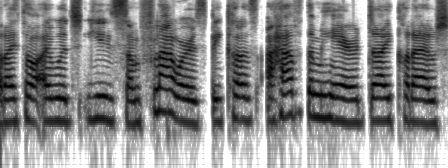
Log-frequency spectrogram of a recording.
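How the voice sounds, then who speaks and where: In an Irish accent, a woman speaks at a medium pitch and a fairly slow pace. Her intonation is monotone and flat, the sound dry and close with no echo. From Ireland. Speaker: card-making crafter. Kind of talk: casual live-stream chat. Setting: live stream.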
